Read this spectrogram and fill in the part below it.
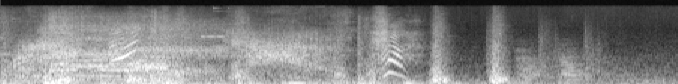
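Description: Game combat effects burst and crackle loudly.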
